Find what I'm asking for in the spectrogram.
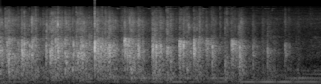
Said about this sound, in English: Applause, applause, round applause.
